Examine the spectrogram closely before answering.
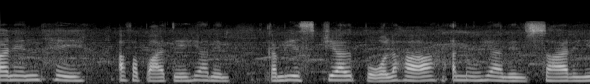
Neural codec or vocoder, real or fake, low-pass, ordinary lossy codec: none; real; none; none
